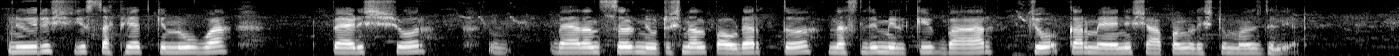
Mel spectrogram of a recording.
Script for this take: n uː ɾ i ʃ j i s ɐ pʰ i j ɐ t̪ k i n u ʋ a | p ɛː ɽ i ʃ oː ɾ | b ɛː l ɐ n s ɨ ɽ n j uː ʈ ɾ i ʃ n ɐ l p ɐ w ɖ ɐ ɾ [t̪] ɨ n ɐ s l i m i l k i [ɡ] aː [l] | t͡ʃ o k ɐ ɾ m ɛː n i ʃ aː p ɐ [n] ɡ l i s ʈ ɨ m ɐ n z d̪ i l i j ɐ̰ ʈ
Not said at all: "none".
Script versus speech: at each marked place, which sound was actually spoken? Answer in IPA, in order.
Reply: t̪, b, ɾ, ŋ

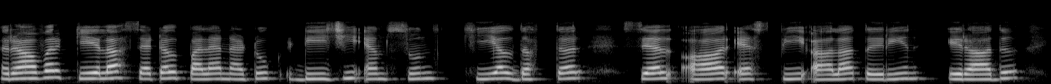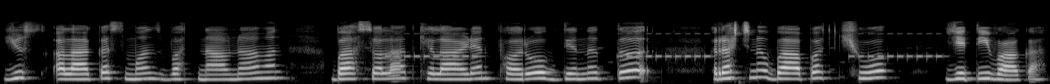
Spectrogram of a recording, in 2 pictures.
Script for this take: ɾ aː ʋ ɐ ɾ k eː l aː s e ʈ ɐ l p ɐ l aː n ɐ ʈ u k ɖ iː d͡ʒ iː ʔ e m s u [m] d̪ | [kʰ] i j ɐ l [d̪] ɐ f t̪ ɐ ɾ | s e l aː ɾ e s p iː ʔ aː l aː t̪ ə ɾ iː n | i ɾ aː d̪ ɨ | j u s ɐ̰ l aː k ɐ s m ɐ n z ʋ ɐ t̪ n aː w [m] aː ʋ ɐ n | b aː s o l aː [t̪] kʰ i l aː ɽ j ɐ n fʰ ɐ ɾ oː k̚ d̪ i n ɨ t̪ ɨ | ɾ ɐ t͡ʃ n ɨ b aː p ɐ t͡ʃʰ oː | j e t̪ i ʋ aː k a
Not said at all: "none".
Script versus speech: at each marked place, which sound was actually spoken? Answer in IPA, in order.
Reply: n, kʰ, d̪, n, t̪

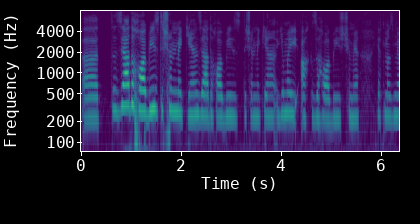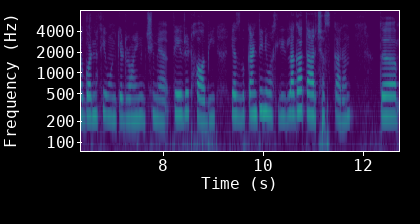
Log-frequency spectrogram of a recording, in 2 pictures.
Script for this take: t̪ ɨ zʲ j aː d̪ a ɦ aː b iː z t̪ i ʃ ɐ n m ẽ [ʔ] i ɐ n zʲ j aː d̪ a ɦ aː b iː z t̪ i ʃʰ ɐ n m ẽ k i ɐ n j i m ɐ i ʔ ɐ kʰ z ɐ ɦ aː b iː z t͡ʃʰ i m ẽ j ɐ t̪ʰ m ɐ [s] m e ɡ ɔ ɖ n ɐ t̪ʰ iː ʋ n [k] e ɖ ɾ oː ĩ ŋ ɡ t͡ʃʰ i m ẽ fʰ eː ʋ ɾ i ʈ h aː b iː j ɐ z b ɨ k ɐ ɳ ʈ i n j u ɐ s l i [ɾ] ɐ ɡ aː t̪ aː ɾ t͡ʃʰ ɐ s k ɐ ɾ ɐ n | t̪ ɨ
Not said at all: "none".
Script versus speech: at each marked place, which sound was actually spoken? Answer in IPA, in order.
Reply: k, z, k, l

